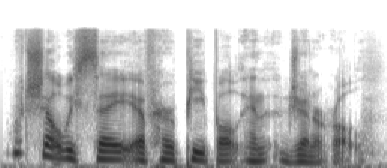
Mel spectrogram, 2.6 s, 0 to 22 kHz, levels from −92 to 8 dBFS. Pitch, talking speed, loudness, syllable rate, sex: 135 Hz, 210 wpm, -17 LUFS, 5.3 syllables/s, male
